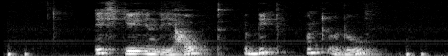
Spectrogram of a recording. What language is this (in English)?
German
